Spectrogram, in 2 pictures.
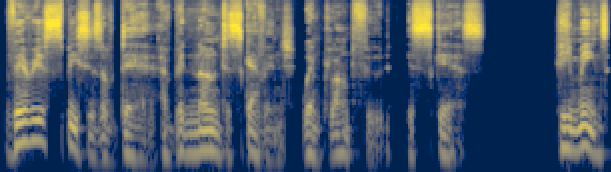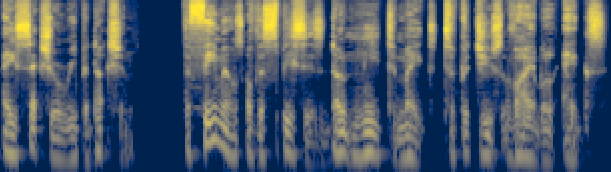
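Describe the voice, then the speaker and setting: A man voicing an inner encyclopedia for a video game, a grave, detached, erudite narrator who states facts in a measured, deliberate way. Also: a bass voice, lively intonation, darkish tone, husky, no echo, clean studio sound, full character voice. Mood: learned, detached.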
